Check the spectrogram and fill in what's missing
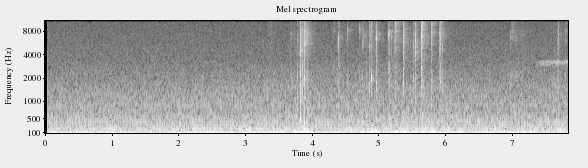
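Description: A Logitech MX Keys Mini, a compact black plastic wireless low-profile keyboard with scissor-switch keys, rests on a desk mat while the fingertips of both hands type on it. After a stretch of steady low hum, a rapid series of short, bright key taps comes in from about the four-second mark, clustering densely in the middle and trailing off with a few scattered clicks near the end.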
